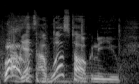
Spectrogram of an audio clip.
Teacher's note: we hear Donkey drop the G sound in the word talking and link it to a reduced form of to, which would sound like t.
